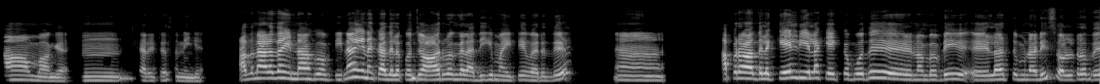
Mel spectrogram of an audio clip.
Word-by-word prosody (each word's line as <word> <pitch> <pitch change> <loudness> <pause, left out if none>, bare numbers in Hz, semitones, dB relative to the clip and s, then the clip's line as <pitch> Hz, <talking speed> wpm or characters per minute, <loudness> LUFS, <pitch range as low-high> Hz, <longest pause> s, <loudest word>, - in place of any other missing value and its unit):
ஆமாங்க. 185 -6 -3 0.3
ம். 185 -1 -7 0.2
கரெக்ட்டா 185 0 -7
சொன்னீங்க. 160 -2 -7 0.4
அதனால 285 +5 +5
தான் 300 -1 +7
என்ன 255 -1 +1
ஆகும் 245 -1 -3
அப்டீன்னா, 225 +6 +1
எனக்கு 280 -5 +3
அதுல 220 -1 0
கொஞ்சம் 225 -1 +2
ஆர்வங்கள் 230 -2 0
அதிகமாயிட்டே 205 -1 -5
வருது. 185 +3 -3 0.6
ஆ, - - -3 1.0
அப்பறம் 285 -1 +6
அதுல 260 -1 +2
கேள்வி 305 +2 +4
எல்லாம் 295 0 -1
கேக்கும்போது 250 +3 -2 0.4
நம்ப 215 0 -4
அப்டீயே 235 +3 -1 0.3
எல்லாத்து 230 +1 -2
முன்னாடியே 220 +5 -2
சொல்றது. 220 +1 -2
225 Hz, 140 wpm, -19 LUFS, 205-250 Hz, 1.0 s, தான்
